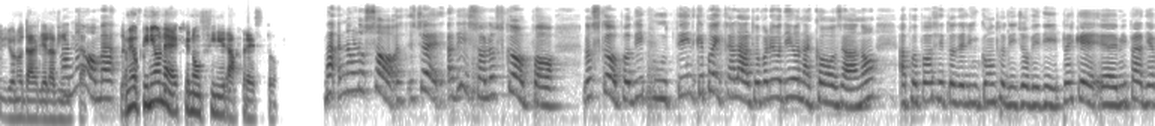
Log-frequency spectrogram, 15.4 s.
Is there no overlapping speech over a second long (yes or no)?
yes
